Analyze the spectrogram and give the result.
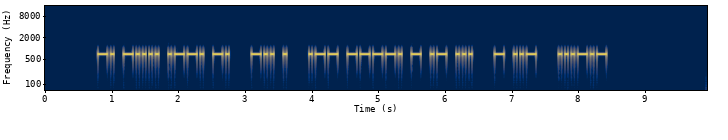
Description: Morse code, heard as a keyed tone, about 25 wpm, 700 Hz. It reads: N6PN DE W9TAS TU <SK>
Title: Practice QSO - Exchange 4 - Ending - 25wpm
